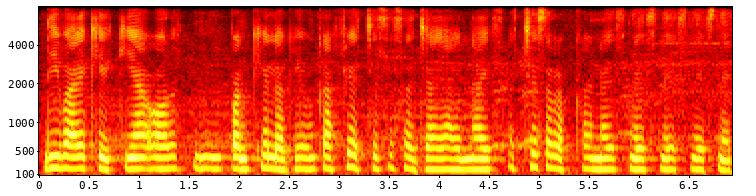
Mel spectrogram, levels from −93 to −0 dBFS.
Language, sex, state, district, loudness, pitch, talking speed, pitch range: Hindi, female, Gujarat, Gandhinagar, -18 LUFS, 195 Hz, 200 wpm, 185-200 Hz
